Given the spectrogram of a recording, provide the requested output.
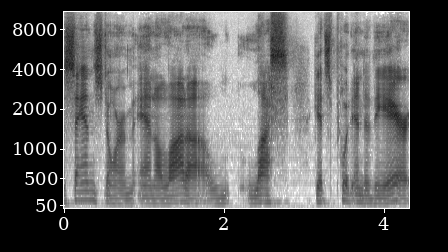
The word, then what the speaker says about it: loess: There is a kind of soil dust in Judea that's called loess. or probably a better pronunciation is LOESS, L-O-E-S-S.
